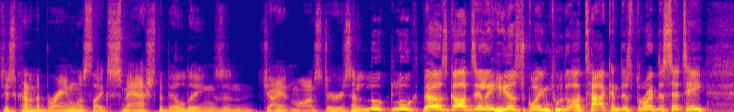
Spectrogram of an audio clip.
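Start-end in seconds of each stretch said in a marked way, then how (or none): 3.5-7.1 terrible, fake Japanese accent, pitched very high. Describing a giant monster movie scene, terrible japanese accent. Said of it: "that was a terrible Japanese accent".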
